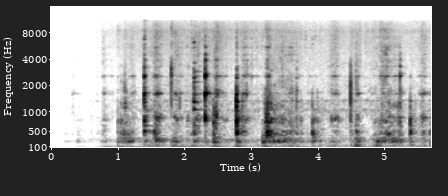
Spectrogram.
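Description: Small dried fish and nuts sizzle and rustle as they are stirred in a pan.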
